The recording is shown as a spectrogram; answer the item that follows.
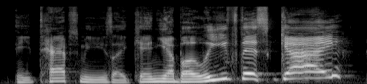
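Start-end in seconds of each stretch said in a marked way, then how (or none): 1.3-3.2 shrill, very high, drawn-out exasperated yell. Retelling how a man tapped his shoulder and spoke to him, retelling someone yelling. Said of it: "you're yelling".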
